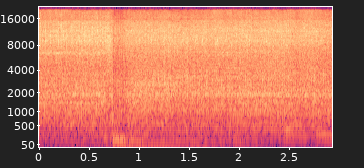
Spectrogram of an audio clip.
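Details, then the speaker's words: Hyundai Grand Starex, 2.4 G4KG naturally aspirated petrol engine, idling: hard rapid knock, pistons scuffed against cylinder walls; engine to be removed and disassembled. Piston knock. "это стандартные для двухлитровых которое 4 не турбированных отмечу моторов звуки проблема с поршнями"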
